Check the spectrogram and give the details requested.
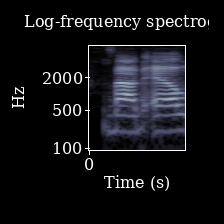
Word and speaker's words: Babylon: shrine or temple in Babylon, pronounced Bab-El, which simply means gateway of the god, the gate of the god.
